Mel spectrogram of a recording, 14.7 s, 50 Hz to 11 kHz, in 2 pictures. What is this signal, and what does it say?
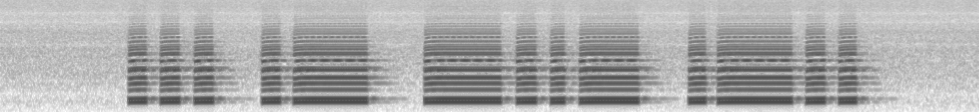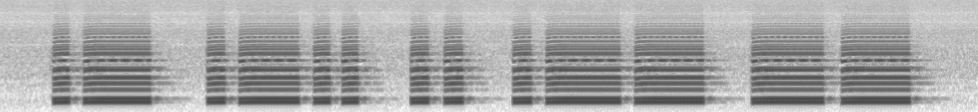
Morse code (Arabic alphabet), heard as a horn, hand-sent with a straight key, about 10 wpm, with room echo. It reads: ساصل اليوم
